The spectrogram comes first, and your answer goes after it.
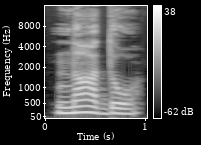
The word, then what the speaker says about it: надо: But when it's above me, we add this little o to над. Надо. And basically, it's just because it's easier to pronounce. Instead of над мной, you say надо мной, so that extra vowel there.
